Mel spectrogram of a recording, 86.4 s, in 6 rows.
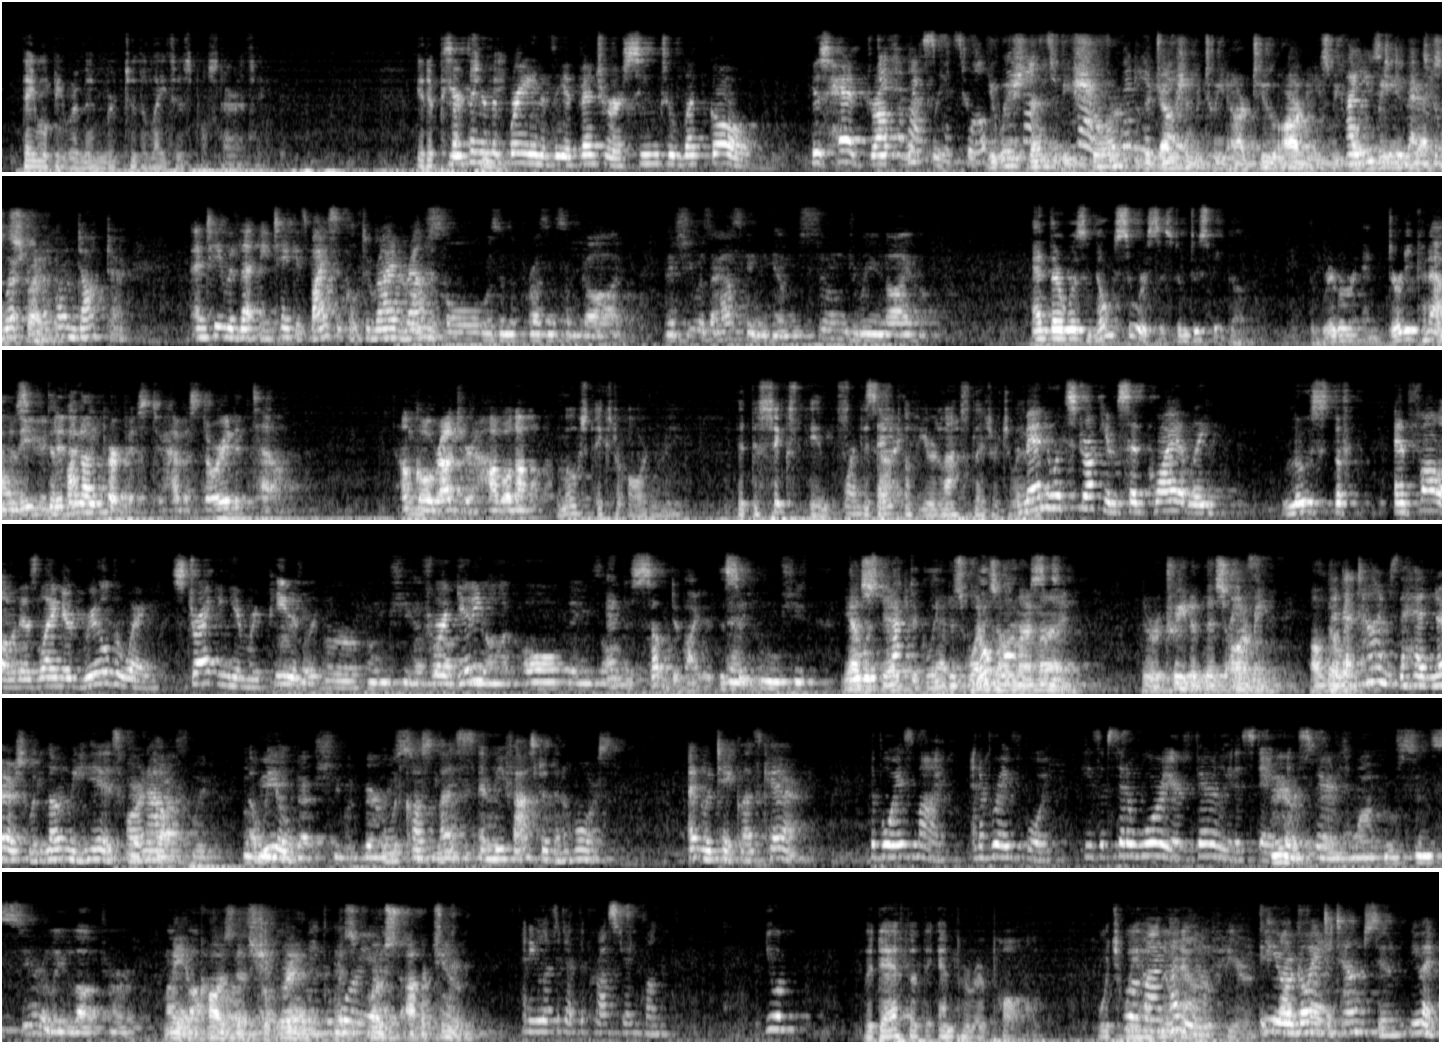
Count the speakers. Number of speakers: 8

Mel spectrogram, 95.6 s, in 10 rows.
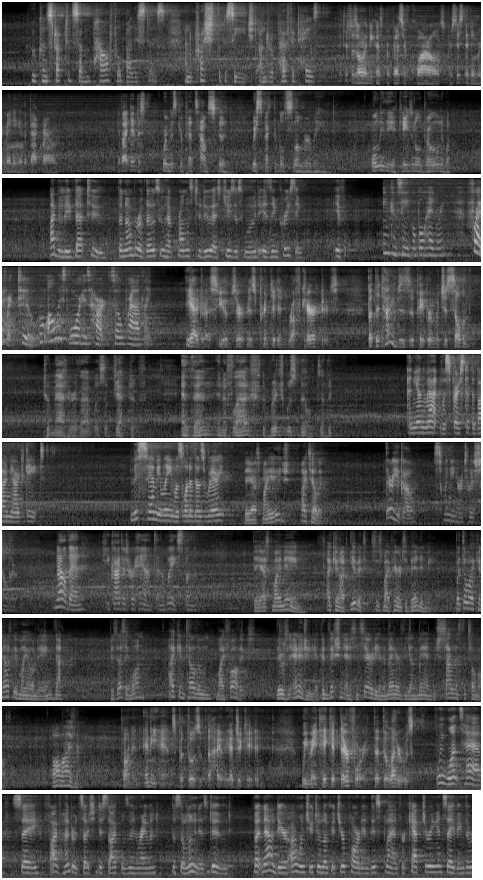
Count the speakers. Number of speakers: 10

